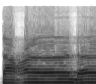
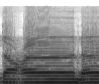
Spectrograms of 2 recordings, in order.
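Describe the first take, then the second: Both takes have the same delivery.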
